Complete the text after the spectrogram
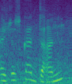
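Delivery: talking between bites; eating. Real, not acted. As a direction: mouth full, quiet. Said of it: "sorry, I'm eating".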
